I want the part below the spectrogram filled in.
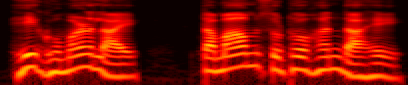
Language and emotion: Sindhi, neutral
